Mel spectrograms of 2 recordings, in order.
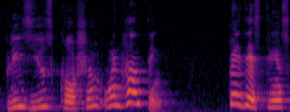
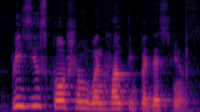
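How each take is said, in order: First: There is a break after the word hunting. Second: There is no break after the word hunting. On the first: Hunters should be careful because walkers may be nearby. "There are two ways of reading this sign" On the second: Hunters should be careful while hunting walkers. "it's one comma that's missing"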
